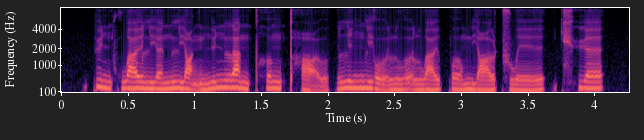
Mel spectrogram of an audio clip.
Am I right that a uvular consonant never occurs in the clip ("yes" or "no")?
yes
